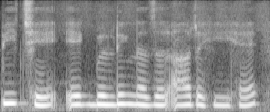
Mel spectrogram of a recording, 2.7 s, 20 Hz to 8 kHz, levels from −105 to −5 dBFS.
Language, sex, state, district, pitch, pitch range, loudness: Hindi, female, Sikkim, Gangtok, 225 Hz, 220-235 Hz, -13 LUFS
